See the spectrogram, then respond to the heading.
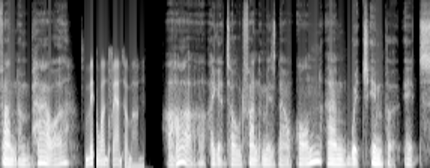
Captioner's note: automated voice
